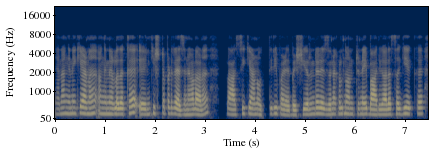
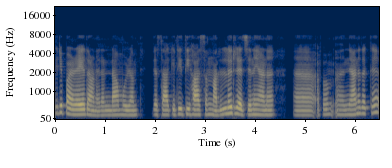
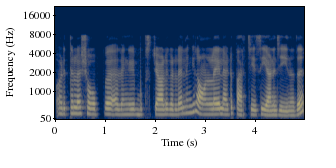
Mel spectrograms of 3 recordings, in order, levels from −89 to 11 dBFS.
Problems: none marked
